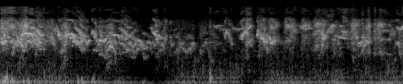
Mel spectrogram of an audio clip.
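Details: Budgerigars in a loud, unbroken high warble of rapid squeaks and chirrups, with faint low thumps beneath.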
